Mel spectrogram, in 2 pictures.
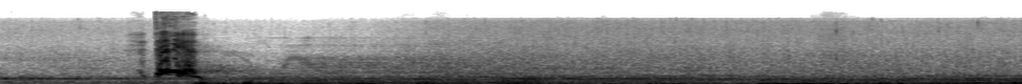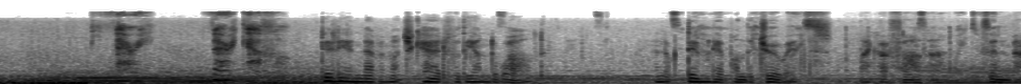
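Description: Rain falls steadily outdoors in wind.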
